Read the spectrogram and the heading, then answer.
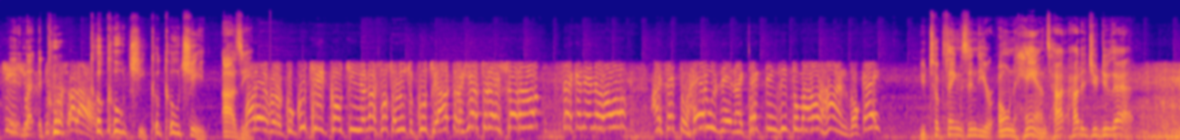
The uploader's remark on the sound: Calls in from his car with a surprising passenger in the back seat.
